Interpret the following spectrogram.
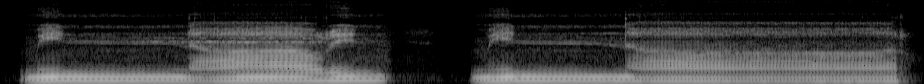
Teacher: نون ساکن کے بعد اگلا حرف نون آ گیا جو کہ یمون میں سے ہے، اس لیے یہاں پر ادغام بالغنہ کیا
